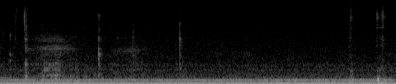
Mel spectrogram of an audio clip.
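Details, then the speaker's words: Panasonic/National RX-CW26 boombox cassette deck after the repair: only a soft, steady motor hum, with the scraping gone now that the pulley no longer rubs against the capstan. "yeah no more scraping sound because he pull this thing is fixed now that was just scraping against the Capstone"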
